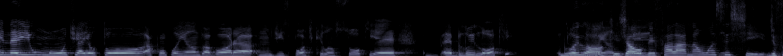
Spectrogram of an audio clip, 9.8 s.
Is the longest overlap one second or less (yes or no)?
no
